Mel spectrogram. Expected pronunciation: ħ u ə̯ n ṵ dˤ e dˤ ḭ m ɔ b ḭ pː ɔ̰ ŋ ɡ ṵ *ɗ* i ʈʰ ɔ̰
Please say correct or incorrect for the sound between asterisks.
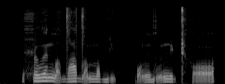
incorrect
